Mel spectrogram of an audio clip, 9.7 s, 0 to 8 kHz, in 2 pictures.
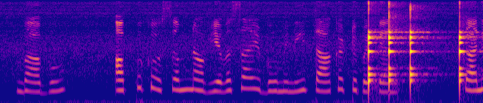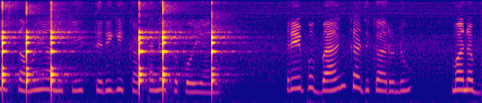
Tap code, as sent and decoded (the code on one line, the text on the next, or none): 3-4 2-1
OF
